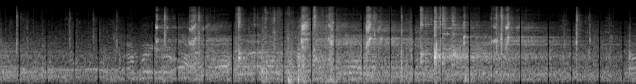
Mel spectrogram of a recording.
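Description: Épée fencing footwork: shoes squeaking and stamping on the piste, with sharp clicks of blade contact, during a short exchange.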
